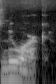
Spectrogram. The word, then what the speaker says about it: Newark: It's Newark, okay? Whether you're in Newark, Ohio, Newark, New Jersey, or Newark, Delaware, it's all the same, okay? What are you doing, D-Rail? You working or are you home? Spelled the same, sounds the same.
